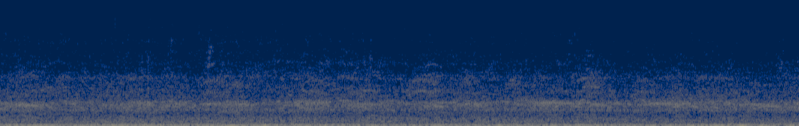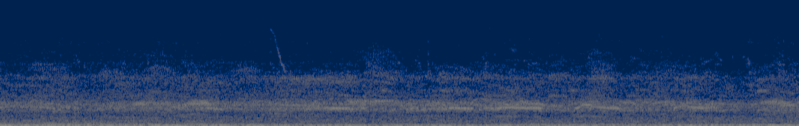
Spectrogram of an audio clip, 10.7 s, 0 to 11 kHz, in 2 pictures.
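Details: Around 250,000 starlings lifting from their roost at 05:45 on 21 March 2022 at Gibraltar Point NNR: an unbroken band of massed chattering and squeaky notes above a steady low roar throughout.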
